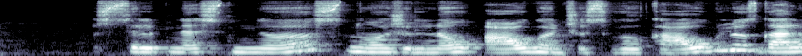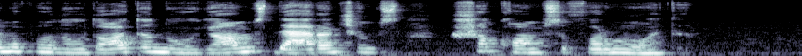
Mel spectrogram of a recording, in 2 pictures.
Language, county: Lithuanian, Kaunas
